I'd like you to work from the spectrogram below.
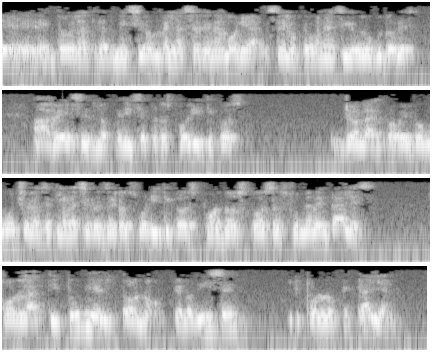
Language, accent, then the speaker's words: Spanish; Banderilla, Veracruz, Mexico; Yo me acuerdo cuando vino un conjunto aquí, a mi pueblo, Banderilla, que se llama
